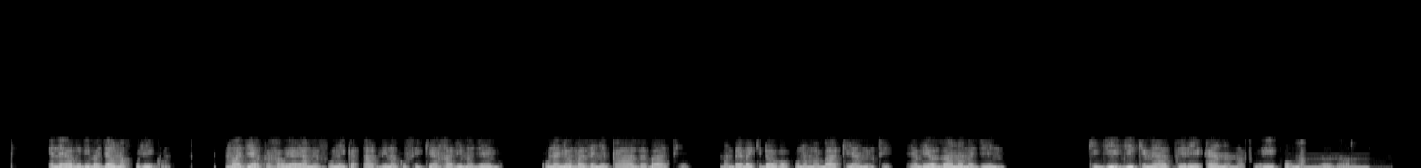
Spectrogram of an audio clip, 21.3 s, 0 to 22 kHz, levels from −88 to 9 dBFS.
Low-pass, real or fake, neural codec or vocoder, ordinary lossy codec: 7.2 kHz; fake; codec, 16 kHz, 8 kbps, FunCodec, trained on LibriTTS, 25 frames a second; AAC, 16 kbps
